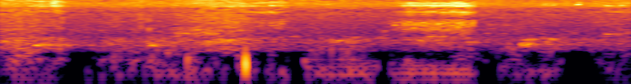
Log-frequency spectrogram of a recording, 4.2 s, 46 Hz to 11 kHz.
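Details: Kitten recorded while sleeping alongside its owner at about 2:30 a.m.: soft, low, rattly breathing with brief pauses; gentle, normal snoring.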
